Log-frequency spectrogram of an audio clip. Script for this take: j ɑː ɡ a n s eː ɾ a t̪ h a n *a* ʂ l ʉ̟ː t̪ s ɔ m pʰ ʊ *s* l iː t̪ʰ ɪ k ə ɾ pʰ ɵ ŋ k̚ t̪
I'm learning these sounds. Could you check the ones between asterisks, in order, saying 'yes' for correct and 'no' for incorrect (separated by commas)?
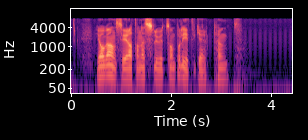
no, no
